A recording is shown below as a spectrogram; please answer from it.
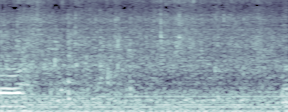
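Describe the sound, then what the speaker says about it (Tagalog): Water poured out of a styrofoam guppy tub, a continuous splashing, trickling flow close by, steady throughout with a faint hum underneath. "Tapon na natin yung mga tubig."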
